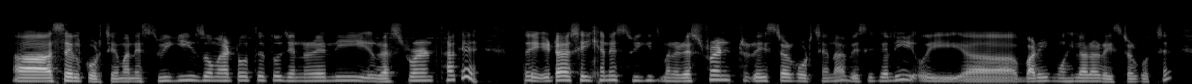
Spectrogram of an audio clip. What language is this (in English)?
Bangla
